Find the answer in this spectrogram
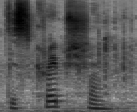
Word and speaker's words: description: Description. But Parisa, it is 3 syllables, not 4.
